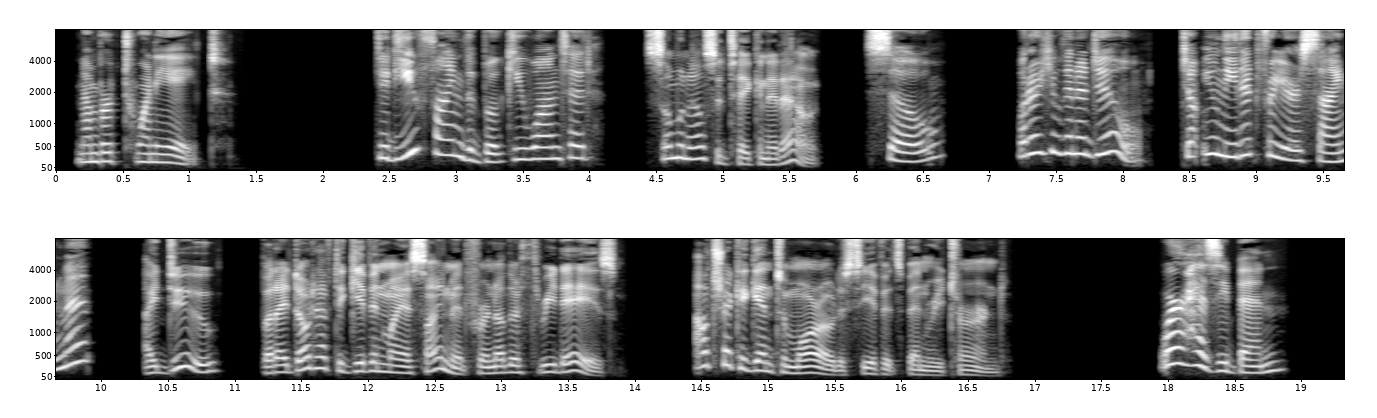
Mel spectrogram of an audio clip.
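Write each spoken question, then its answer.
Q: Where has he been?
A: At the library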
